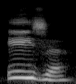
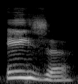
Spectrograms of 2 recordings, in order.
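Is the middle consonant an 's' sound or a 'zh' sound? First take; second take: zh; zh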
